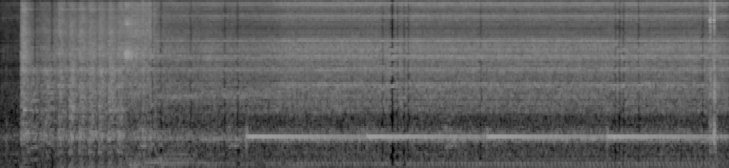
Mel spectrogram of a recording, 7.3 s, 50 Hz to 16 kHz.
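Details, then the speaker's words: 2000 Pontiac Bonneville: engine runs unevenly, a thin whistle over a low idle that sags and surges, dying when off the fuel; intermittent stalling traced to a faulty ignition switch, not the previously replaced crank sensor. "now if I let it die it dies this if I let off the fuel if I don't turn the key all the way back it should start and run okay"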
